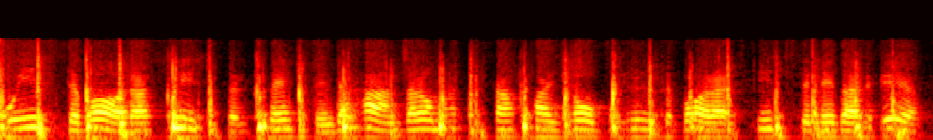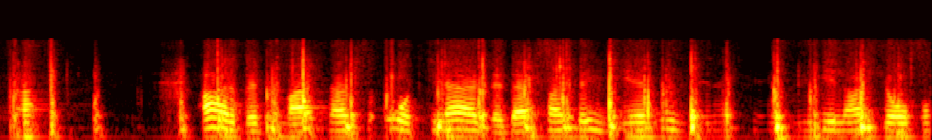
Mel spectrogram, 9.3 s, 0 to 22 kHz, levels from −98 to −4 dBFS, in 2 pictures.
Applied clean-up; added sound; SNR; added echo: neural mask model RNNoise.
